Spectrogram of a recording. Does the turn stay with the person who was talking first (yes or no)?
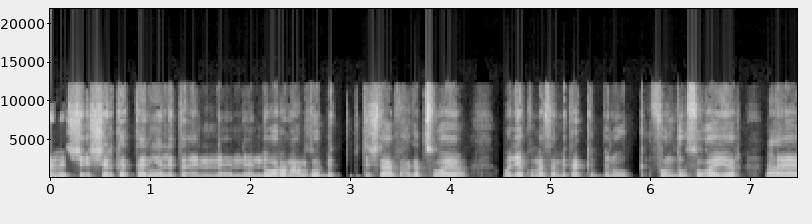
yes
